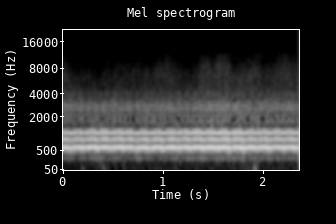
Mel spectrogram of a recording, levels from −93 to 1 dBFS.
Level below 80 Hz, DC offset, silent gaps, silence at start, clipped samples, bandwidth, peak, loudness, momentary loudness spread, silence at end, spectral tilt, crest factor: -76 dBFS; under 0.1%; none; 0 s; under 0.1%; 4.5 kHz; -8 dBFS; -19 LUFS; 3 LU; 0 s; -2.5 dB/octave; 10 dB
